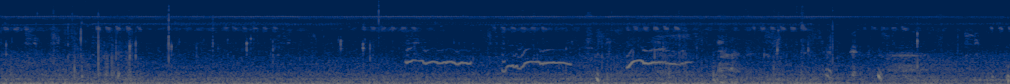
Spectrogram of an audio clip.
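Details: A yellow stray cat called Noran-i (Yellow) that comes to a yard to eat and is secretly offered a Churu treat gives three wavering, slightly rising meows, each under a second. Steady high insect chirring and low rumbling noise run underneath.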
